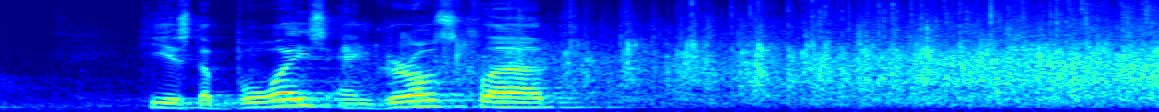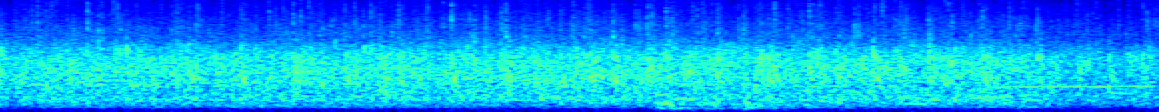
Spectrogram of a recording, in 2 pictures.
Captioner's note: applause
